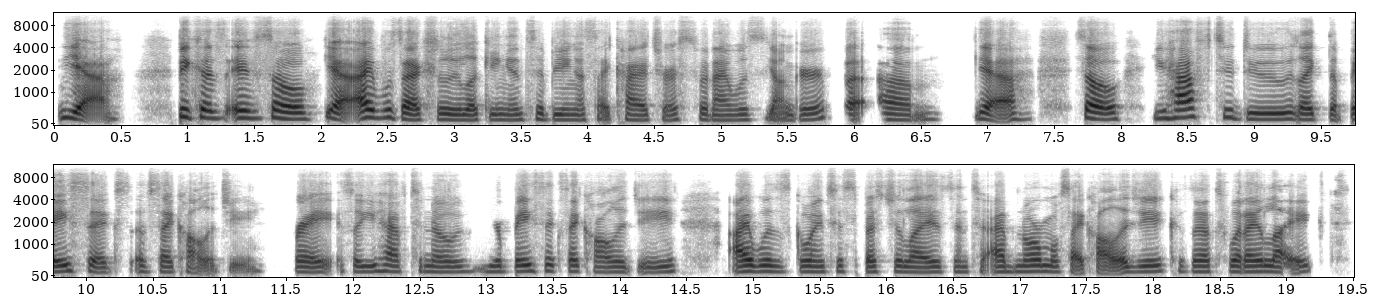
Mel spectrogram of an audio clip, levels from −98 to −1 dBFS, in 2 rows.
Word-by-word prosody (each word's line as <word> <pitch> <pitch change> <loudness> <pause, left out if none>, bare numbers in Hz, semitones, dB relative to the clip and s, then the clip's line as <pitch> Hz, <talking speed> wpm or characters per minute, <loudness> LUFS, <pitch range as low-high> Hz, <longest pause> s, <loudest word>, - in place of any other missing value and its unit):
Yeah, 200 -4 +4 0.5
because 235 -4 +4
if 215 -1 +3
so 190 -5 +6
yeah, - - +6
I 225 +3 +9
was 230 -2 -2
actually 170 -1 +3
looking 165 +1 -1
into 175 +3 -4
being 160 -1 -3
a 155 - -4
psychiatrist 160 0 -5
when 170 -2 -2
I 150 0 -1
was 160 +1 -7
younger, 170 +8 -3
but, 165 - 0
um 170 +1 -2 0.2
Yeah. 180 -1 +2 0.3
So 185 -3 +6 0.2
you 210 +1 -4
have 235 +3 +5
to 240 - -4
do 180 0 +1
like 170 -1 0
the - - -3
basics 165 -4 -1
of 175 - -7
psychology, 160 +3 -7 0.2
right? 160 -1 -1
So 175 - -5
you 165 +1 -1
have 175 -2 -2
to 175 - -10
know 160 0 -4
your 170 0 -3
basic 180 +2 -2
psychology. 155 -1 -4 0.4
I 165 +2 +6
was 175 -2 -1
going 165 -1 -2
to 175 - -8
specialize 160 -1 -3
into 160 0 -9
abnormal 170 +1 0
psychology, 165 +1 -2
'cause 185 -3 -15
that's 165 +1 -3
what 170 -1 +1
I 165 0 +4
liked. 170 0 -3
170 Hz, 160 wpm, -23 LUFS, 160-180 Hz, 0.5 s, I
